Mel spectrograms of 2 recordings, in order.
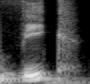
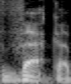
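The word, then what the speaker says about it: Veeck: uh bill veek in the chicago it's actually pronounced vec is it vec i know it's spelled funny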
